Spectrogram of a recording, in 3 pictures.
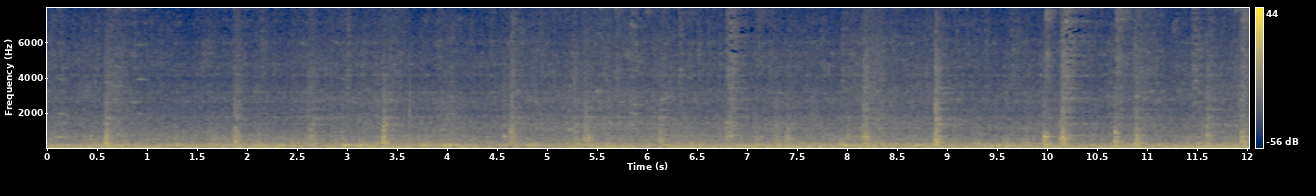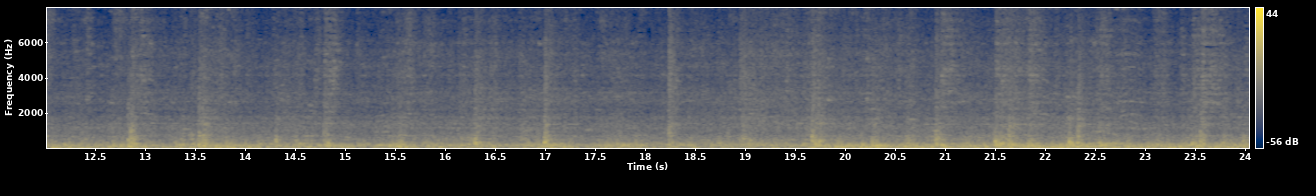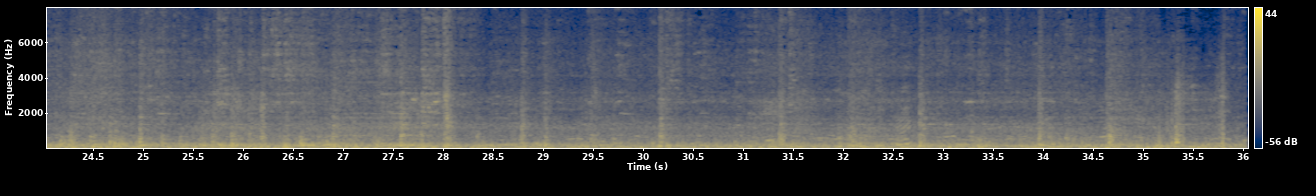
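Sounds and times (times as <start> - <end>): low train rumble: 0.0 - 36.0
train wheels clattering over joints: 0.0 - 36.0.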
